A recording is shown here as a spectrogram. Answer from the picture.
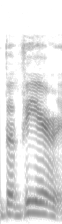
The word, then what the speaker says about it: Bevere: And if you haven't heard of her, her last name, Bevere, is spelled B-E-V, as in victory, E-R-E.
